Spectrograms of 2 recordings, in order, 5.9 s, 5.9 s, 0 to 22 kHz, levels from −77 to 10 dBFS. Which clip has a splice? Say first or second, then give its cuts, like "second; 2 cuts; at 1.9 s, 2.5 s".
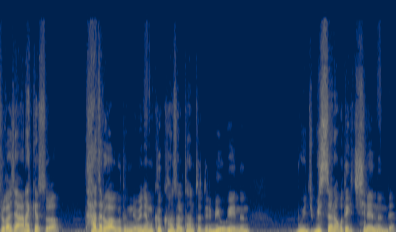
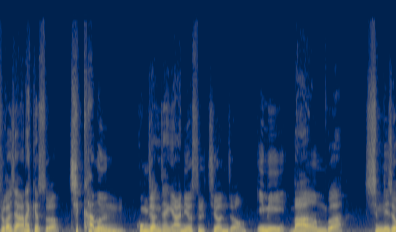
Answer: second; 2 cuts; at 1.1 s, 3.7 s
